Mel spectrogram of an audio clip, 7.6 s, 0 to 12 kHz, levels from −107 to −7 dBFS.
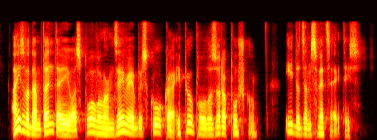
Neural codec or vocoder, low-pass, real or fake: codec, 16 kHz, 2 kbps, X-Codec, HuBERT features, trained on balanced general audio; 7.2 kHz; fake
